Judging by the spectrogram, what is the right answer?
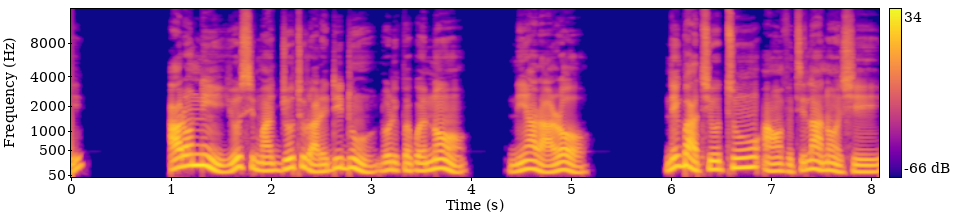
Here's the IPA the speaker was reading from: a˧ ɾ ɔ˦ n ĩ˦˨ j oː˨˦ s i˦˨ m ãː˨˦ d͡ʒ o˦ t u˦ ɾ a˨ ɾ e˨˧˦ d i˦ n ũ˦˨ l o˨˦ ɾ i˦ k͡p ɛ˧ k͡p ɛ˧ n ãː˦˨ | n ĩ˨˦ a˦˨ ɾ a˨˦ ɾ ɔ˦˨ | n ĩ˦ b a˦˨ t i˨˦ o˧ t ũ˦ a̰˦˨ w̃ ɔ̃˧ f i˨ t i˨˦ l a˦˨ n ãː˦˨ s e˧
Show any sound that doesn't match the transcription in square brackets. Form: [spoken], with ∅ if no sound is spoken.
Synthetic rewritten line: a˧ ɾ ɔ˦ n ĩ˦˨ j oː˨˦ s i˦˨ m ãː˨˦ d͡ʒ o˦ t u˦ ɾ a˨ ɾ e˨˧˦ d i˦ [d] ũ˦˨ l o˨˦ ɾ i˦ k͡p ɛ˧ k͡p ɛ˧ n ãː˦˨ | n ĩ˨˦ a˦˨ ɾ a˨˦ ɾ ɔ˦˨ | n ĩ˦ [ɡ͡b] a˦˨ t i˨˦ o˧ t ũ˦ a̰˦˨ w̃ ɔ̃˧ f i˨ t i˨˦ l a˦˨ n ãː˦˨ [ʃ] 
